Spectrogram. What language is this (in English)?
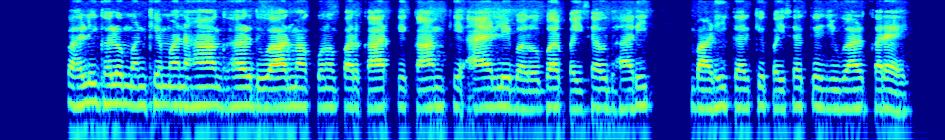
Chhattisgarhi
